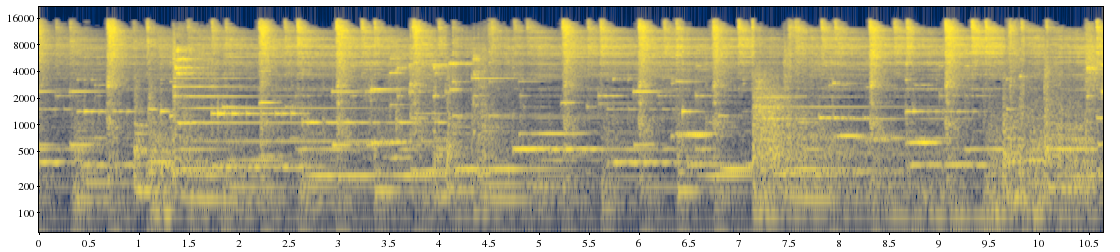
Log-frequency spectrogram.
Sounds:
vibraphone, playing vibraphone, music, steelpan, drum

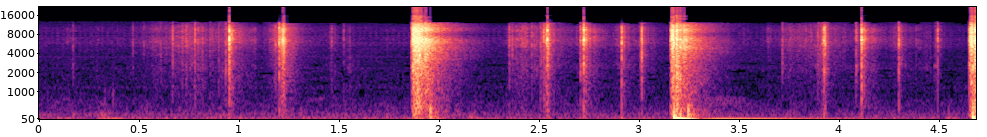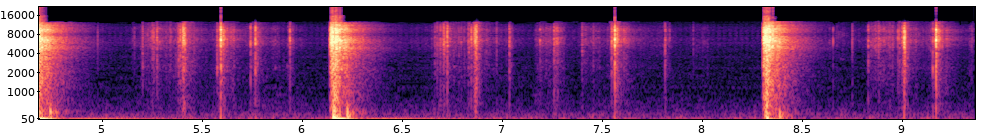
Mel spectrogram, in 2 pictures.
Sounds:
cap gun, gunfire

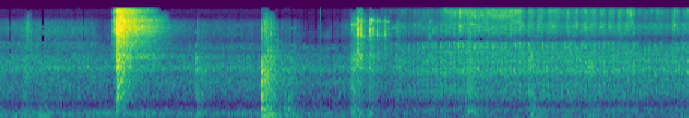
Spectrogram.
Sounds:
truck, vehicle

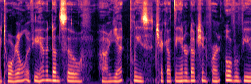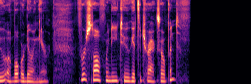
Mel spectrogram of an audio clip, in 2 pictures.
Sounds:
speech

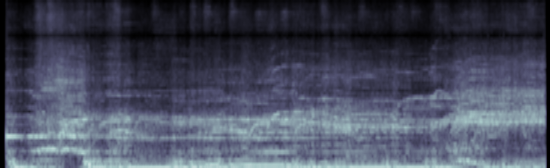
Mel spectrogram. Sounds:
dance music, music

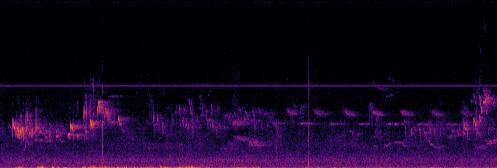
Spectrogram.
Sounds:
pheasant crowing

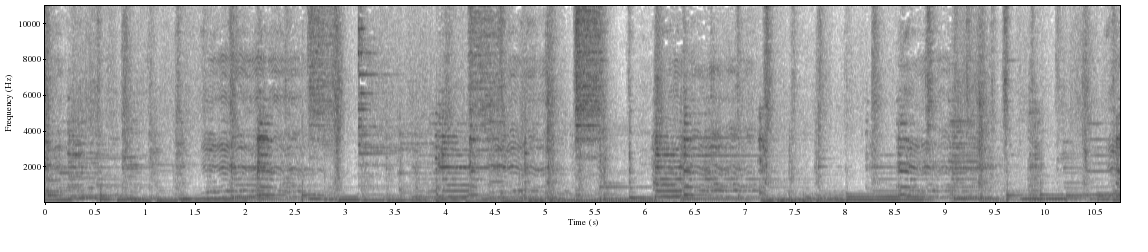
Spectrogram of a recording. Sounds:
female singing, music

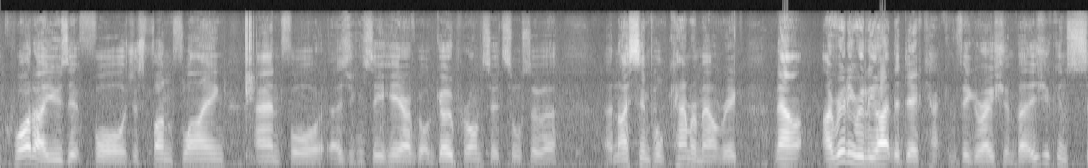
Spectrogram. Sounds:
speech

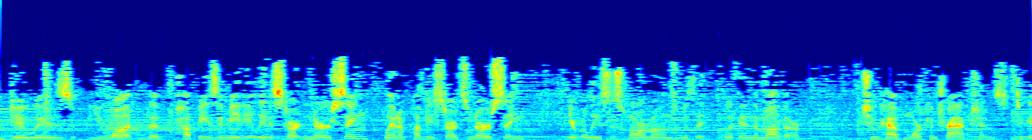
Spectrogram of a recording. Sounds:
speech, music

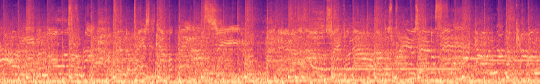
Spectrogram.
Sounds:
music

